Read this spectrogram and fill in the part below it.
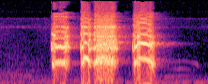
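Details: Young junglefowl at dawn in Kuansing gives one clear three-part crow: a short opening note, a longer harsh middle section, then a final note that falls away, all loud against silence.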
